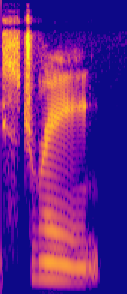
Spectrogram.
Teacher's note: the back of your tongue goes up for the ng string and then the tongue has to come forward for the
